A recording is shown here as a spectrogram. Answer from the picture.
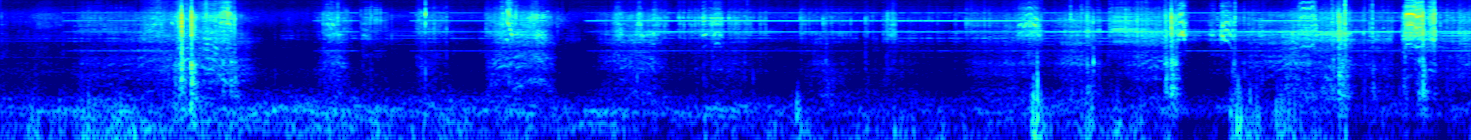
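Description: Electric motor and geartrain of a scale RC rock crawler whining in short spurts as it creeps up and over a rock pile, with a few sharp knocks from the truck hitting the rocks, loudest about two thirds of the way through and again shortly after.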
